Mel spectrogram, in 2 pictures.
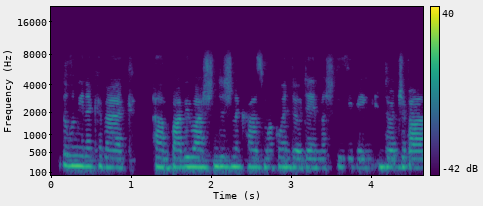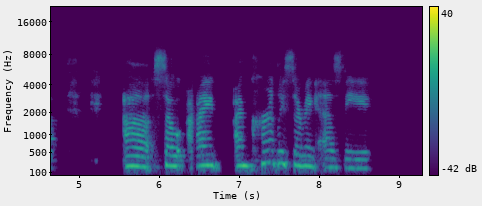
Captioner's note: non-english speech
